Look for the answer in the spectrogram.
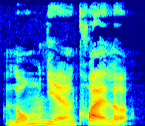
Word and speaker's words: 龙年快乐: 龙年快乐.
